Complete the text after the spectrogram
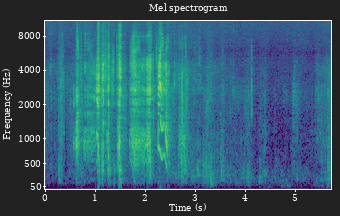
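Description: A fox gives a quick burst of raspy, high yips and whining squeals, then fades to soft chatter.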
